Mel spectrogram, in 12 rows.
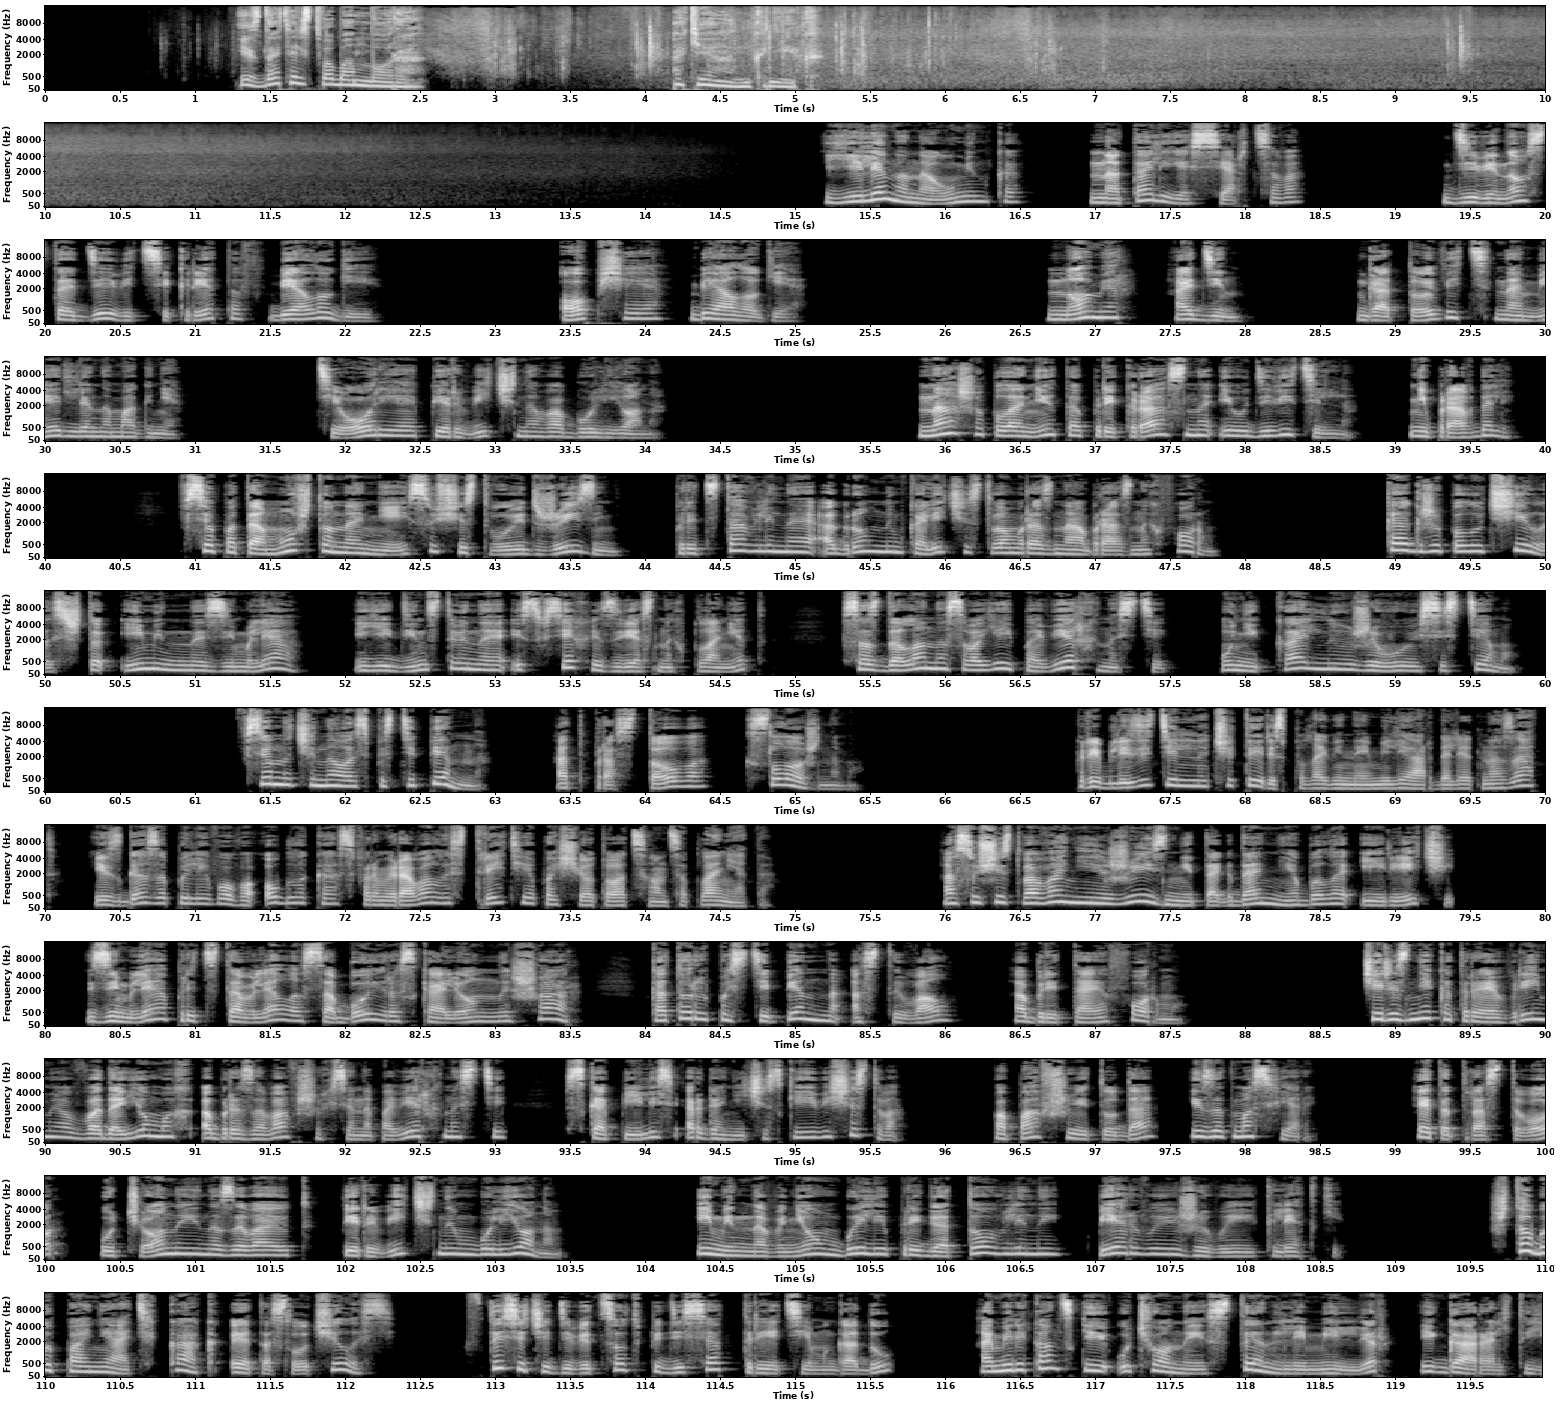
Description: Аудиокнига 99 секретов биологии | Библиотека аудиокниг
